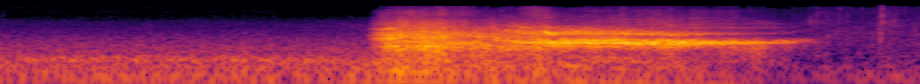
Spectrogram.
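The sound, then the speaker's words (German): An old Austin car brakes hard with a loud, sustained tire skid lasting about a second and a half, screeching over a low engine rumble before cutting off. “Wir hingen beide in den Gurten. Ich war überrascht, wie gut die Bremsen am alten Austin noch waren.”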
